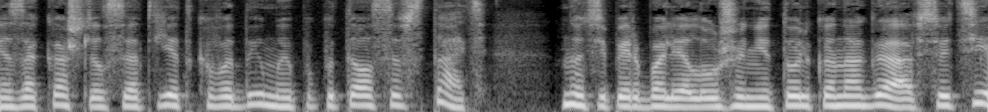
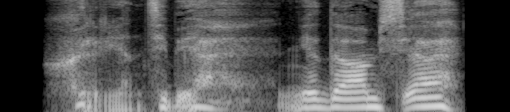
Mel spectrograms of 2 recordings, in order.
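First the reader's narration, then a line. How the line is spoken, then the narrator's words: Growl. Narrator (Russian): прорычал Ваня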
